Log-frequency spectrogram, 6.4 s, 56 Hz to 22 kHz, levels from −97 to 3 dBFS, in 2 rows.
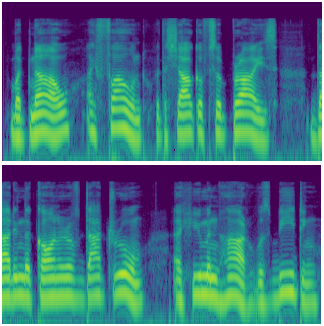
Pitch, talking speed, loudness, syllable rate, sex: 155 Hz, 195 wpm, -17 LUFS, 4.7 syllables/s, male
